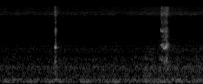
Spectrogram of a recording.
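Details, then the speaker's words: RC DB Pro drivetrain turned by hand, never before cleaned or maintained: two short, high-pitched squeaks from dry, worn bearings; pinion gear possibly shark-finned from abuse. "Oh, that's horrible. You know what? I can't let that go. I gotta do something about that."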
